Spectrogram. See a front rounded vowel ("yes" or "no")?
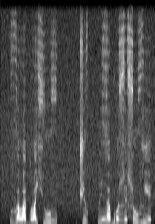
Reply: no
